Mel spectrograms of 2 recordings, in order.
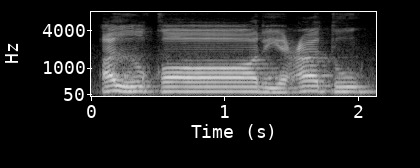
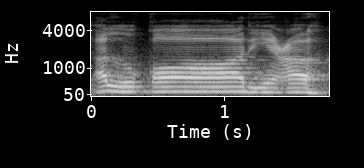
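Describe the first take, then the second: First: The final ta is pronounced fully as 'tu'. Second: The final ta is silent, ending in an 'h'.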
